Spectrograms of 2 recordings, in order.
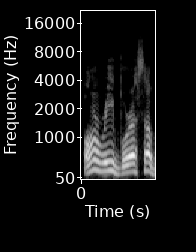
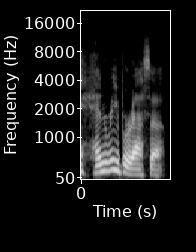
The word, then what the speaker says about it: Henri Bourassa: In English, I'll say Henri Bourassa Boulevard, which is different from the French. Boulevard Henri Bourassa. but it's also not quite a full anglicization. I won't say Henry Bourassa.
